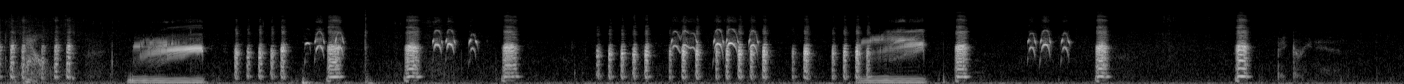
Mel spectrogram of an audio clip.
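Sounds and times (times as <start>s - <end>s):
duck call quacks: 0.0s - 5.2s, 6.0s - 11.2s, 12.4s - 12.6s.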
